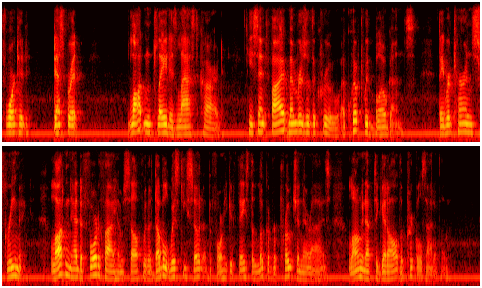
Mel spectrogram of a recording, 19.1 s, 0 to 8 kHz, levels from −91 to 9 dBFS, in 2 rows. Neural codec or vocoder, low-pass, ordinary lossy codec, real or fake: codec, 16 kHz, 16 kbps, FunCodec, trained on LibriTTS, 50 frames a second; 7.2 kHz; Opus, 32 kbps; fake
